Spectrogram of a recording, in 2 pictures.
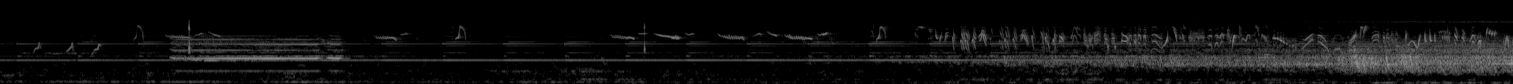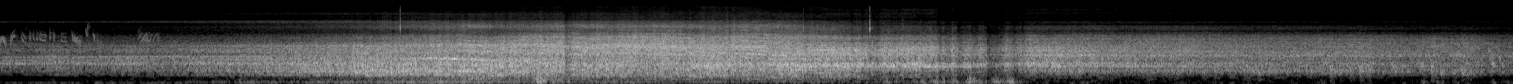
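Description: RENFE UT-470 electric multiple unit approaching and passing, its running and rail noise building for about ten seconds to a loud peak around twenty seconds in, then falling away. Birds chirp before the train arrives.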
